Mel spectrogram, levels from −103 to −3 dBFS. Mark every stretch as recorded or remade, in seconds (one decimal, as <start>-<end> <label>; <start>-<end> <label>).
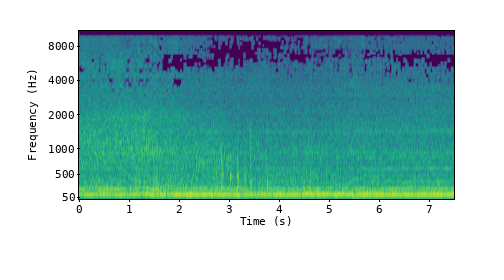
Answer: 0.0-0.8 recorded; 0.8-1.6 remade; 1.6-4.5 recorded; 4.5-5.7 remade; 5.7-7.5 recorded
